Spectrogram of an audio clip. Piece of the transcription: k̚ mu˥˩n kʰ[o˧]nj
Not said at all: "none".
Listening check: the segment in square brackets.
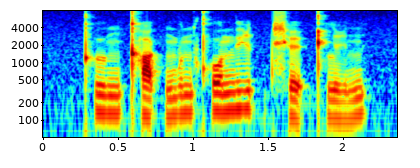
o˦˥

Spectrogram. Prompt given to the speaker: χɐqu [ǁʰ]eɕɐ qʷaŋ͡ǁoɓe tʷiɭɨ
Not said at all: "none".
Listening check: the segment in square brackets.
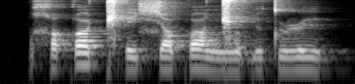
ǁʰ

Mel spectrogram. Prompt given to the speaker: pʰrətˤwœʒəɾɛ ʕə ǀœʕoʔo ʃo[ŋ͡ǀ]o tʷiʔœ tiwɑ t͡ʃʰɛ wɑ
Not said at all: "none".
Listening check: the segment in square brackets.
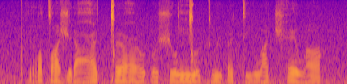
ŋ͡ǀ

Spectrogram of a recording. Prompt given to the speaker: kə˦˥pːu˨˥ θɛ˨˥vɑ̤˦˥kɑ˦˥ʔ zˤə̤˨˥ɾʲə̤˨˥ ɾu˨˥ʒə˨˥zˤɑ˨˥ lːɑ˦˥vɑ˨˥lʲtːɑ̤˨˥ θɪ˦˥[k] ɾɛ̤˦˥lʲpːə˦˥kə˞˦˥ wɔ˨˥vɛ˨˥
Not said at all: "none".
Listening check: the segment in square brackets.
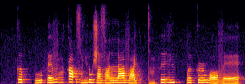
none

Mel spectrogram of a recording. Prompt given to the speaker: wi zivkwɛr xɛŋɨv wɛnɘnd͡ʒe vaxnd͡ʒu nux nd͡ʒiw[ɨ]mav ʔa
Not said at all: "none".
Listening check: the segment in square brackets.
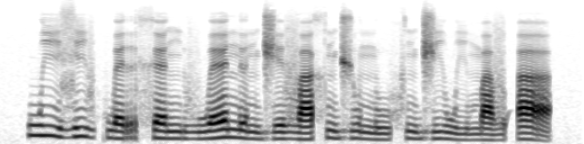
i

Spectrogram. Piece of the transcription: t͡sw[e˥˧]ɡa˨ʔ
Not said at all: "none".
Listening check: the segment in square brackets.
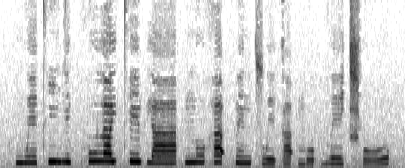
e˨˩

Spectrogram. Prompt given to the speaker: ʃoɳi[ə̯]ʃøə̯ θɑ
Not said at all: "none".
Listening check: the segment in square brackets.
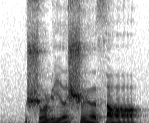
ə̯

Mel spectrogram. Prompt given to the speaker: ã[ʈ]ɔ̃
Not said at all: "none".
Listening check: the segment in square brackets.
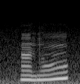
d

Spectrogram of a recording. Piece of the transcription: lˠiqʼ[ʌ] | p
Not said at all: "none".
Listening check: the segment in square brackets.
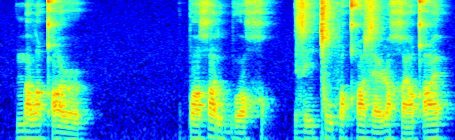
ə˞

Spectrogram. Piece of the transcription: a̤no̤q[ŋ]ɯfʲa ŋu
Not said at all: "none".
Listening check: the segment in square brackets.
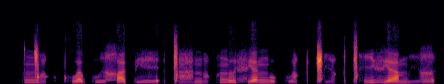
ŋ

